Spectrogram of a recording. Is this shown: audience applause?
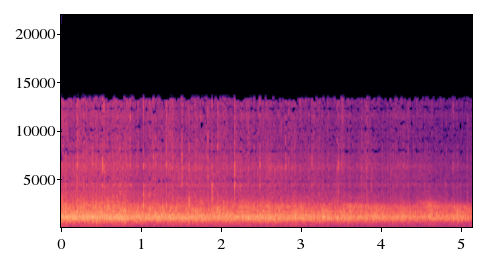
yes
